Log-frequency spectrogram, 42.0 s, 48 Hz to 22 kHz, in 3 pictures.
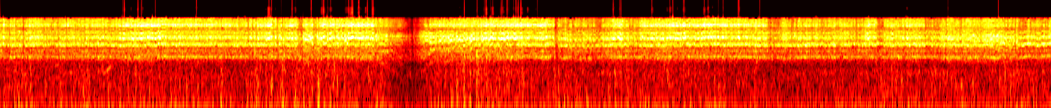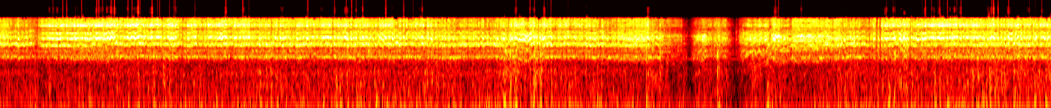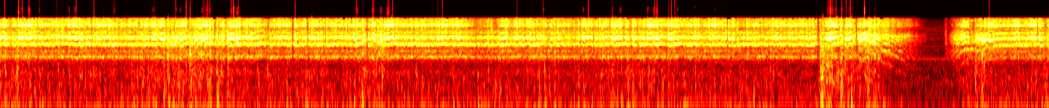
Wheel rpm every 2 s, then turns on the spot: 230, 210, 140, 220, 230, 230, 220, 220, 230, 230, 210, 100, 220, 230, 230, 240, 230, 230, 230, 130, 200.
none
